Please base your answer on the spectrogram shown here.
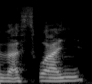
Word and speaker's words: Vassoigne: The French pronunciation of it is de Vassoigne. So Oh, De Vassoigne. think swan, the Uh-huh. bird, de Vassoigne.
